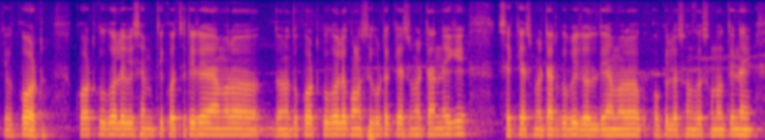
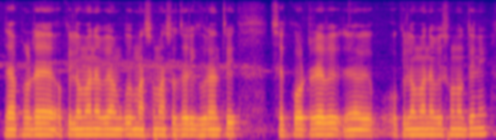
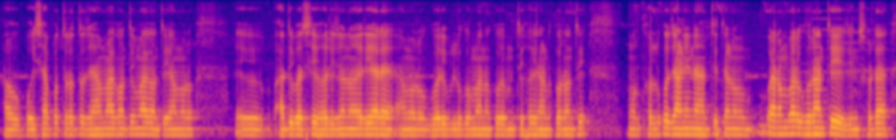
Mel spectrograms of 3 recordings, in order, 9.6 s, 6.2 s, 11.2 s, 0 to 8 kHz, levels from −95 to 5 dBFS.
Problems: none marked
